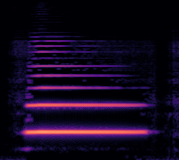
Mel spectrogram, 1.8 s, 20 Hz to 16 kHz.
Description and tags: Clarinet - E5 - bad-attack-multiphonic
Part of the Good-sounds dataset of monophonic instrumental sounds.
instrument::clarinet
note::E
octave::5
midi note::64
good-sounds-id::3369
Intentionally played as an example of bad-attack-multiphonic
clarinet, E5, good-sounds, multisample, neumann-U87, single-note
